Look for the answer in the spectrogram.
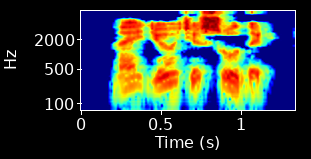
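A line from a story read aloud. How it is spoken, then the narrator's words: Menacing whisper. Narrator (Russian): шепнул ему на ухо голос, дышавший угрозой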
